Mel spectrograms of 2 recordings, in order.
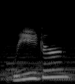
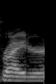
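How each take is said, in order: First: The first vowel is a long 'ee' sound. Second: The first vowel is an 'eye' sound. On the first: "Maybe pronounced more E?" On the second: "Or maybe it is Rider"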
